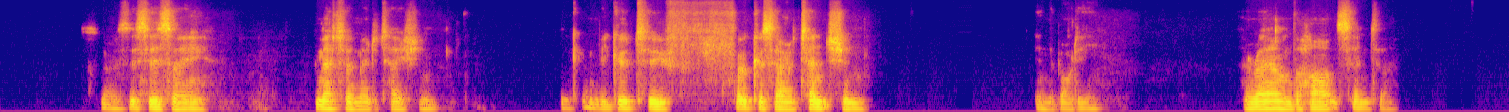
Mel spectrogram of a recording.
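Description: A middle-aged man speaks slowly and calmly in short phrases, heard through an online call.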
